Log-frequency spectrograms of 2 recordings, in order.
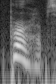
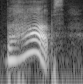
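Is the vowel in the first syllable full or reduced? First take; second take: full; reduced. First: The first syllable has a full, strong vowel. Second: The first syllable has a weak schwa vowel. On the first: The speaker calls it wrong. "no, wrong wrong" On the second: The speaker calls it right. "it becomes weak so we say perhaps"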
